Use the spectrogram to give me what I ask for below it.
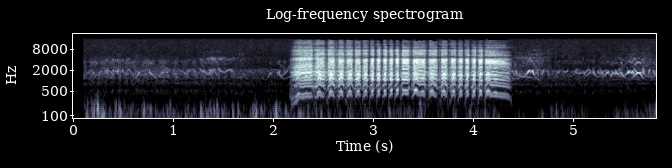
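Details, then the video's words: Emperor penguin (Aptenodytes forsteri) gives a loud, rich, rapidly pulsing trumpet lasting about two seconds, with fainter calls of other penguins before and after. "Emperor Penguin: Vocalizations"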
